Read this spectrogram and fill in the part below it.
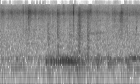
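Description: A pigeon gives a single soft, low coo lasting about a second, close by and fairly quiet, with no talking.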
